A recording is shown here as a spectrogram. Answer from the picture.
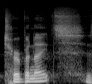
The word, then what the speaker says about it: turbinates: And is it turbinates? Is that how you pronounce it? – Yes. Yeah,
